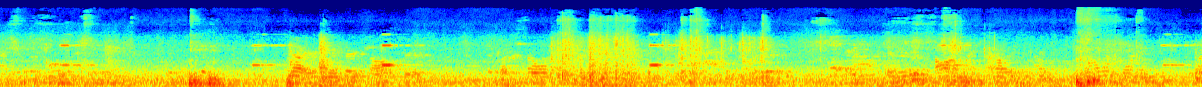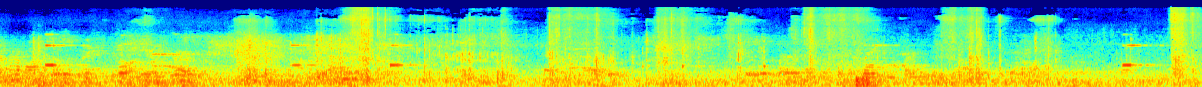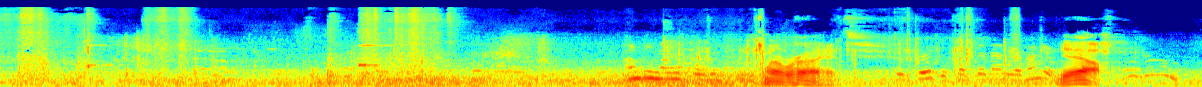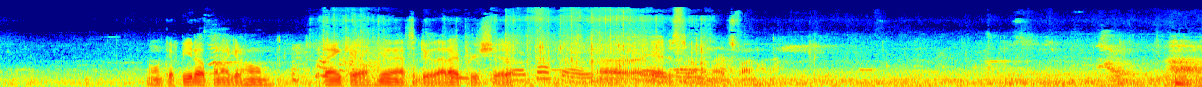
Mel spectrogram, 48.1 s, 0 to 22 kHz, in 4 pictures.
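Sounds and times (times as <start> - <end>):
short electronic beeps: 0.5 - 1.1, 3.8 - 4.4, 14.9 - 16.4, 27.6 - 28.1
plastic bags rustling: 14.4 - 22.7, 23.6 - 26.2, 41.1 - 43.0
barcode scanner beeping: 14.9 - 16.7, 23.2 - 23.7, 24.8 - 25.4, 27.6 - 28.1
plastic bags crinkling: 41.3 - 42.9.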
